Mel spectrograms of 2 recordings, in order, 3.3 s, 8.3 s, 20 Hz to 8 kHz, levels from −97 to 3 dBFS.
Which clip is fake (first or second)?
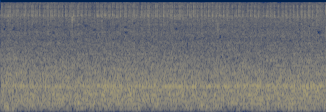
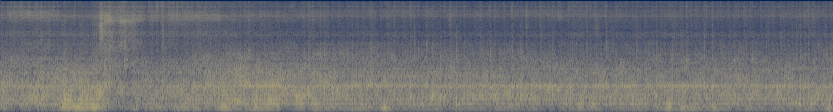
second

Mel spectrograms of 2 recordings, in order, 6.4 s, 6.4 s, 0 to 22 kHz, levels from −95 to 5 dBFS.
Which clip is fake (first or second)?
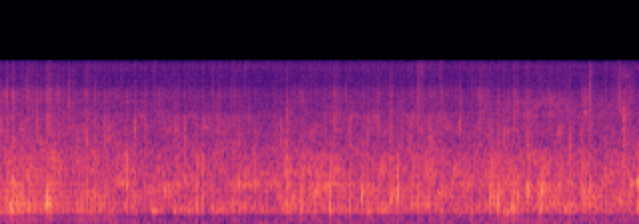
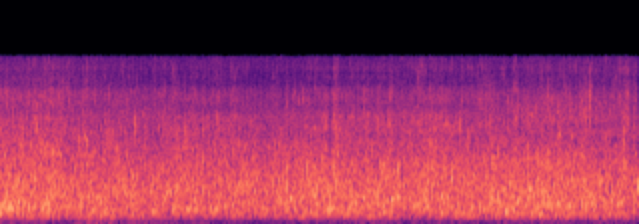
first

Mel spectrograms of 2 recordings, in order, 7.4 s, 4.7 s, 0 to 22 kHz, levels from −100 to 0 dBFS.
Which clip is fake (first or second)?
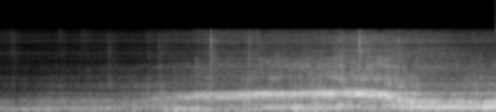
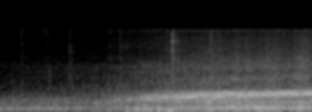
first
